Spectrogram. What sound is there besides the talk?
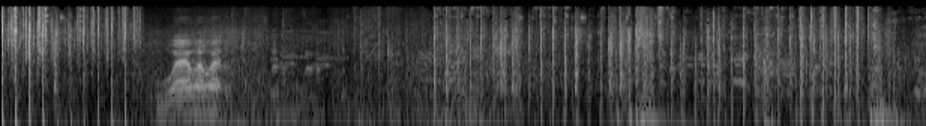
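gunfire from an enemy team in the video game Warzone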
